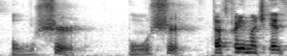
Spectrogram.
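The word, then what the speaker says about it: 不: used to negate something normally this character is the fourth tone but if bu is followed by another character with the fourth tone then bu changes to BU with the second tone one example is with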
